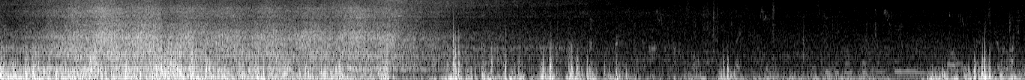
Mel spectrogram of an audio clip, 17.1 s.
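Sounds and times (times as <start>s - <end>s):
train passing at speed: 0.0s - 12.1s
wind buffeting microphone: 0.0s - 17.0s.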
